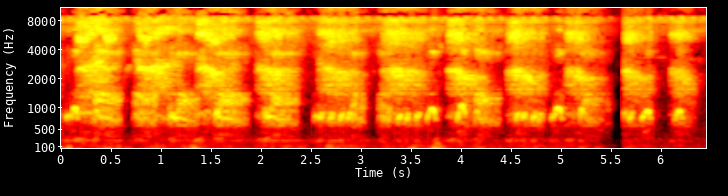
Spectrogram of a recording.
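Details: White-breasted waterhen calling in steady bursts about every half second: rough, squawking croaks with a hoarse, grating quality, briefly pausing near the end.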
